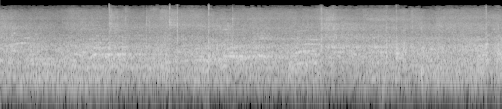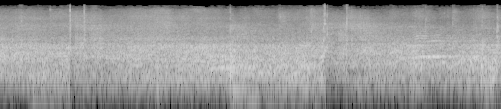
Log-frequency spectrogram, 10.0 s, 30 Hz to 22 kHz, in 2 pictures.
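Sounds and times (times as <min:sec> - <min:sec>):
steady rink hum: 0:00.0 - 0:10.0
hockey stick or puck clacking: 0:01.0 - 0:02.5, 0:03.1 - 0:10.0
skates scraping on ice: 0:01.4 - 0:09.0.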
